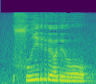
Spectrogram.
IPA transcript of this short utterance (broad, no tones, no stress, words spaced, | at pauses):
sʷirʲɔ ɾʲo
